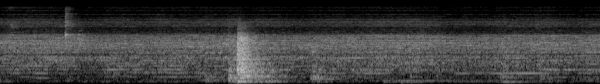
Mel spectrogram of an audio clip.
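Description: Plastic toilet seat and lid being handled while fitted to a ceramic commode: one sharp clack about two and a half seconds in, over a steady hiss.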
